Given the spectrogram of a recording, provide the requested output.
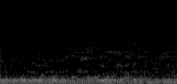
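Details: Hyundai i10 Grand push-button start, after immobilizer code cleared (was intermittently starting and shutting off): low steady even idle rumble with no misses, ticks or knocks; normal idle.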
